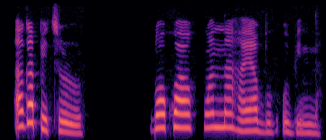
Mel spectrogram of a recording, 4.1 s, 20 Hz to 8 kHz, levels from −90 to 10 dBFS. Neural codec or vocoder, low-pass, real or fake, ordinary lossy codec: none; 7.2 kHz; real; none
